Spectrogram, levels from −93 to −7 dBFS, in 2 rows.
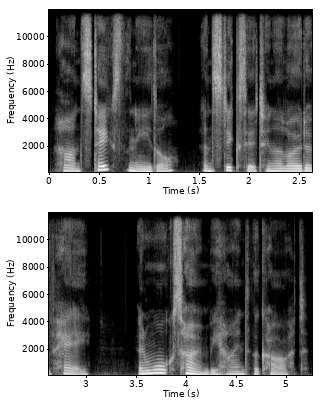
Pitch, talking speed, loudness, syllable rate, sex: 185 Hz, 205 wpm, -19 LUFS, 4.9 syllables/s, female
